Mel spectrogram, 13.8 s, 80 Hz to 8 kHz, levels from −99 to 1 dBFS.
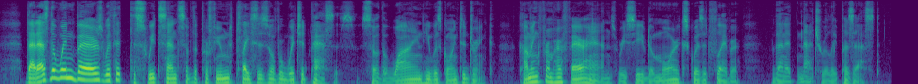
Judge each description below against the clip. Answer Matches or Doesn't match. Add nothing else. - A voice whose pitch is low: Matches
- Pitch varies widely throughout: Matches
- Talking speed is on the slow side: Doesn't match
